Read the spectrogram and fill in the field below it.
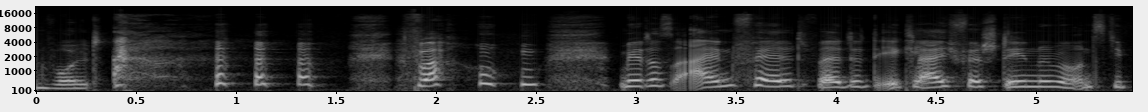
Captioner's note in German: gelächter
